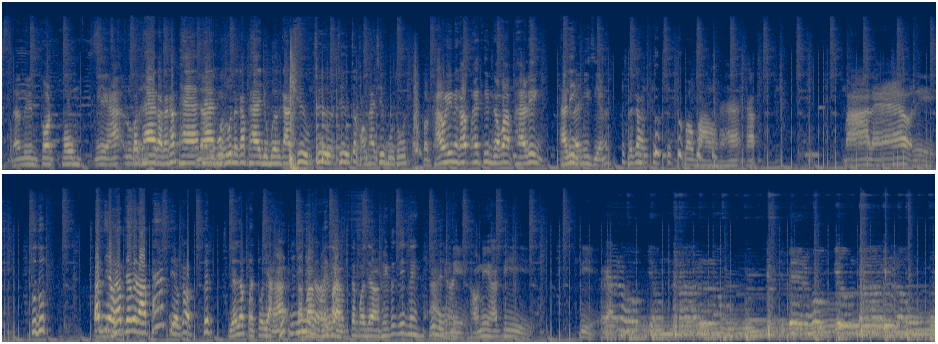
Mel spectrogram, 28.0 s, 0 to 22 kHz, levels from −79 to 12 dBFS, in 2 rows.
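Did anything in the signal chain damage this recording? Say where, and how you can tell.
Yes, there's a train of clicks from 8.34 s right through to 27.99 s: about five ticks a second at an uneven pace, somewhere around a hundred in all, each peaking about 5 dB above the sound itself and audible in the gaps too. They all share the same shape, so it's one repeating source riding on top rather than damage to the content. The likely culprit is interference pulses coupling into the analogue wiring.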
